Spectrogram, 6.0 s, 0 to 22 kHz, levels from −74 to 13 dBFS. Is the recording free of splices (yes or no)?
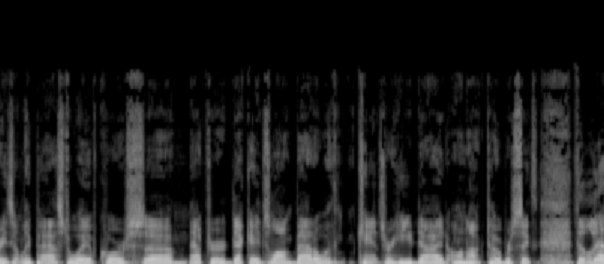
yes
